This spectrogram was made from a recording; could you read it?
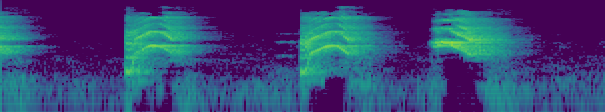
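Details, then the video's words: Parrot talking in a quiet room: four shrill, nasal, arched squeaks about half a second apart, each rising then dropping sharply. "Talking Parrot"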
